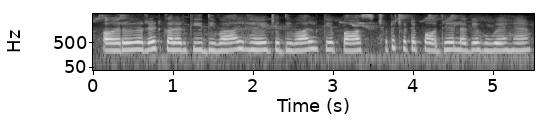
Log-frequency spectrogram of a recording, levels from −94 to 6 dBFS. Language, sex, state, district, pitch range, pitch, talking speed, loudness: Hindi, female, Uttar Pradesh, Lucknow, 245-260 Hz, 250 Hz, 175 wpm, -17 LUFS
